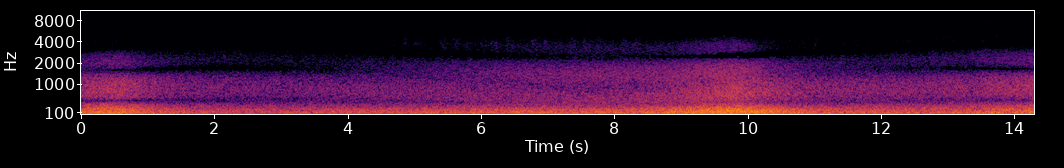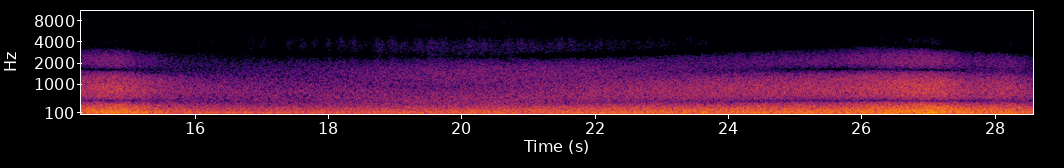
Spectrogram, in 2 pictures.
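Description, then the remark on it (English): Ocean surf rushes steadily, with waves swelling and breaking every several seconds over a constant hissing wash of water. No voices are heard. “As you listen to the sound of ocean surf, move your body into a more relaxed position.”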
